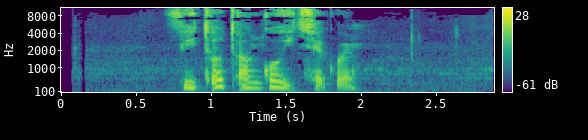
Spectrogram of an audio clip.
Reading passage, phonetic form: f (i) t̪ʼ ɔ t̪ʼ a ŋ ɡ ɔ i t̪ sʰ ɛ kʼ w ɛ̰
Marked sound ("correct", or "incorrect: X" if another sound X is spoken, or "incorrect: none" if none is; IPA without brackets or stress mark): correct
